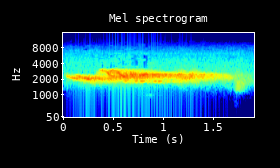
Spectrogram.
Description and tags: These are mostly blackbirds, recorded in the backyard of my house. EQed, Denoised and Amplified.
